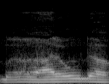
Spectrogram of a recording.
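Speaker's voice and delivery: very low, hushed, gloomy, defeated mumble. Acting out someone grumbling through a trial: gloomy Eeyore voice. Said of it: "grumbling and mumbling and complaining and sound like a spiritual Eeyore".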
